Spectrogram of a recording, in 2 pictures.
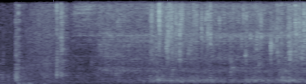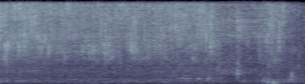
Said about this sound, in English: I'm going to take this pepper, and I'm going to rinse those off.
